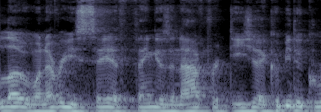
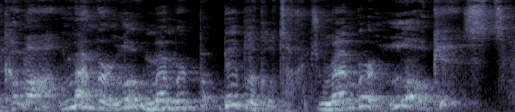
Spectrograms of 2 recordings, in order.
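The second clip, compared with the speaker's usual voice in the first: mock God voice; 9 semitones higher than usual. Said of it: "God's like".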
